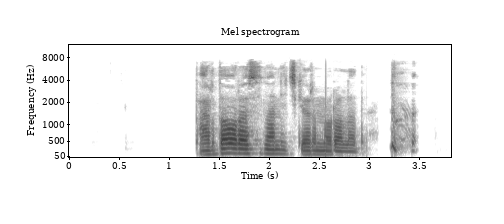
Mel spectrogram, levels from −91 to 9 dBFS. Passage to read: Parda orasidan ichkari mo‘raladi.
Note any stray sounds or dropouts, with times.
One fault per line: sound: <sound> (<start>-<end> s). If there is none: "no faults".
sound: cough (3.2-3.5 s)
